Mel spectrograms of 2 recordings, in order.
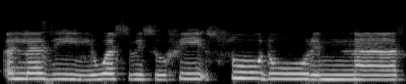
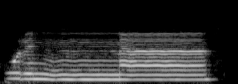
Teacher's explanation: You have replaced the Dhamma, it's rounding of the mouth, you have replaced that with the Fatha.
